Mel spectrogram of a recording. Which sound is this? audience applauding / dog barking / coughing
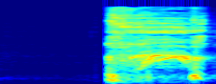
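coughing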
